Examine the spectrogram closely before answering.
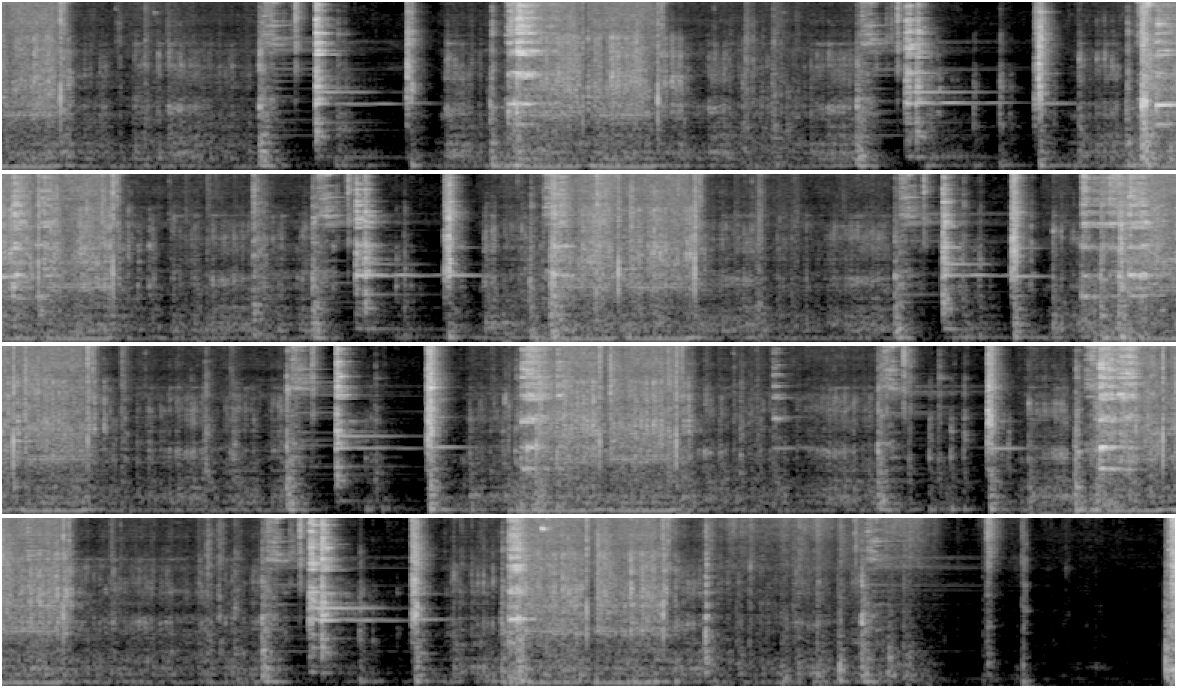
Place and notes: Murvica Zapad, Brewery Brlog, Murvica, Croatia - Brewery
putting labels on bottles and packing them in boxes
